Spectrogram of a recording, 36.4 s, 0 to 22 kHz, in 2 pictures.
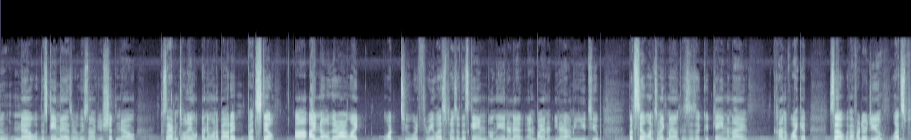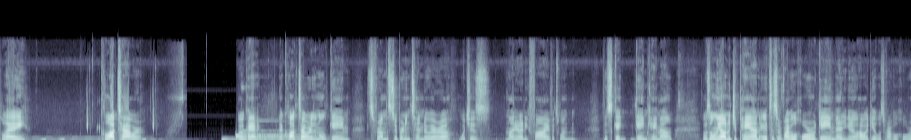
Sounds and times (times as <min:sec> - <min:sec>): Speech: 0:00.0 - 0:18.8, 0:20.2 - 0:21.1, 0:23.0 - 0:31.7, 0:32.3 - 0:36.4.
